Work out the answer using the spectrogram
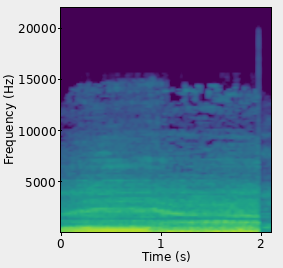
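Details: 1984 Yamaha Riva 180 scooter after cleaning and rebuild. It runs briefly at steady revs, then sags and stumbles and cuts out after about two seconds. Owner feels it needs a new air filter; cause not confirmed. Stalling tendency.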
